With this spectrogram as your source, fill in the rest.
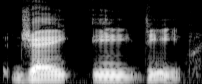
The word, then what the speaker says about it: Djed: coin called jed but it's spelt d j e d but it's pronounced jed like jedi fred islands founder charles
